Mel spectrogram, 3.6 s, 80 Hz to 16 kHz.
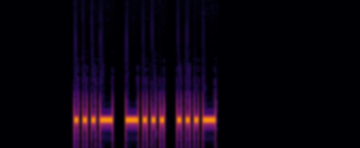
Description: Morse code, heard as a keyed tone, about 28 wpm, 700 Hz. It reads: VBV
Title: All Cut Numbers - 3-Digit 28wpm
